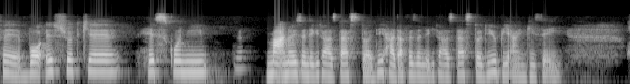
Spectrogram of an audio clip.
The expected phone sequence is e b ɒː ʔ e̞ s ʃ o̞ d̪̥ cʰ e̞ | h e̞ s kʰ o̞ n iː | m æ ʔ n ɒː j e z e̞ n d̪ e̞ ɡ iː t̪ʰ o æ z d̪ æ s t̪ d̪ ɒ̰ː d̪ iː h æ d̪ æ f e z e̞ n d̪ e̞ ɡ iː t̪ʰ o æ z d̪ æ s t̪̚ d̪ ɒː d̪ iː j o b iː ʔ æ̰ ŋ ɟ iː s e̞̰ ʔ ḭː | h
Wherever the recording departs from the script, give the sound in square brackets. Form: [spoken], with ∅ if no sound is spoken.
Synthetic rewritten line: e b ɒː ʔ e̞ s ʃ o̞ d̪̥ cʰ e̞ | h e̞ s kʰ o̞ n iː | m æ ʔ n ɒː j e z e̞ n d̪ e̞ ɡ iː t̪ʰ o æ z d̪ æ s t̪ d̪ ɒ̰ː d̪ iː h æ d̪ æ f e z e̞ n d̪ e̞ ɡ iː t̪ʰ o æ z d̪ æ s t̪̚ d̪ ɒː d̪ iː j o b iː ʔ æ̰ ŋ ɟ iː [z] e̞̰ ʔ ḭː | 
